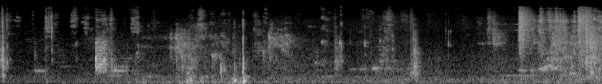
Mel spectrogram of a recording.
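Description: Glass candle jars with wooden lids being handled and lifted off a store shelf: a scatter of light knocks and clicks. Faint background music plays.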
